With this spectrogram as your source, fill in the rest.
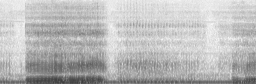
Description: Wife can't sleep from husband snoring loud.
